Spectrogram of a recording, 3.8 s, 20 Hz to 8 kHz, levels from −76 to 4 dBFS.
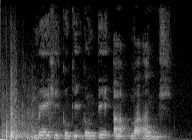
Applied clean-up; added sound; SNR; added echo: none; Fireworks; -1 dB; none.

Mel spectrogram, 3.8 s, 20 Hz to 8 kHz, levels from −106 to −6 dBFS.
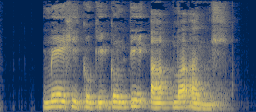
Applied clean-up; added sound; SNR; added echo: none; none; none; none.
